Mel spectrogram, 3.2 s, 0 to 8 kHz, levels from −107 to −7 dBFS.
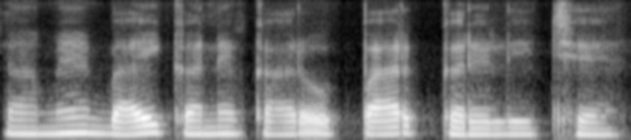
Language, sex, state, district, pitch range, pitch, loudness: Gujarati, male, Gujarat, Valsad, 135-155 Hz, 145 Hz, -17 LUFS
